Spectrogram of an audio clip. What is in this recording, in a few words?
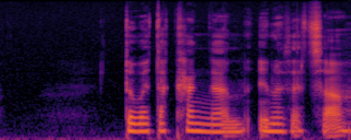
"cangen", Welsh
